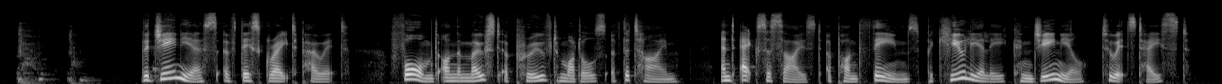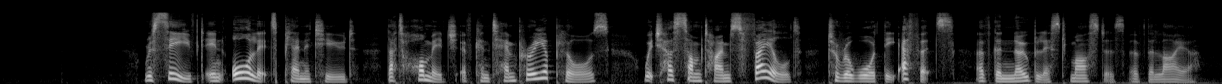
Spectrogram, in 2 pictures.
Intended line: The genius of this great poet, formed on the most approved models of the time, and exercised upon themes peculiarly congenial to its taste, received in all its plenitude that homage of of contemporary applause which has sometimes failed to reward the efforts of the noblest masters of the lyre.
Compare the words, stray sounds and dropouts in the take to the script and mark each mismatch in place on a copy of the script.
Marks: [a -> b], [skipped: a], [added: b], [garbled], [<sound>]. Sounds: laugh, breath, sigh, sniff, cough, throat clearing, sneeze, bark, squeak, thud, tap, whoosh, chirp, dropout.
[cough] The genius of this great poet, formed on the most approved models of the time, and exercised upon themes peculiarly congenial to its taste, received in all its plenitude that homage of [skipped: of] contemporary applause which has sometimes failed to reward the efforts of the noblest masters of the lyre.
